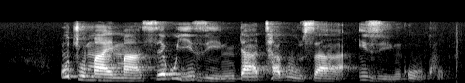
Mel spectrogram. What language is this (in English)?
Zulu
